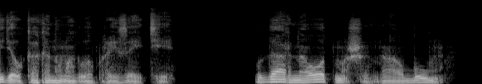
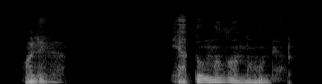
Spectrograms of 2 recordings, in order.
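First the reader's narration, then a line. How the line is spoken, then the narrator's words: Barely audible, very quiet. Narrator (Russian): сказал он так тихо, что я едва его расслышал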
